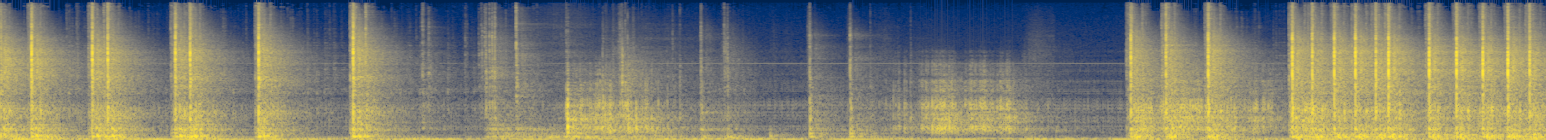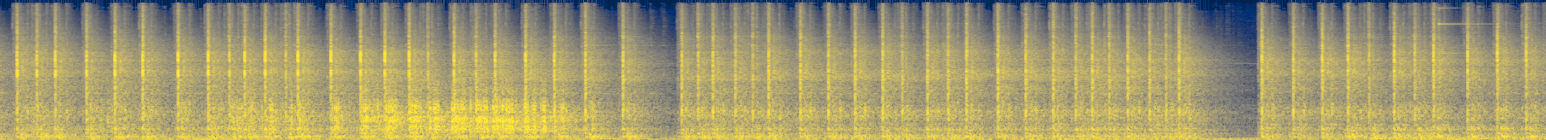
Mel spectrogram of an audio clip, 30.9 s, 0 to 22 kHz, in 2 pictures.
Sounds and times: typewriter 0:00.0 - 0:07.4
radio 0:08.8 - 0:10.7
typewriter 0:11.3 - 0:30.9
radio 0:11.3 - 0:12.9

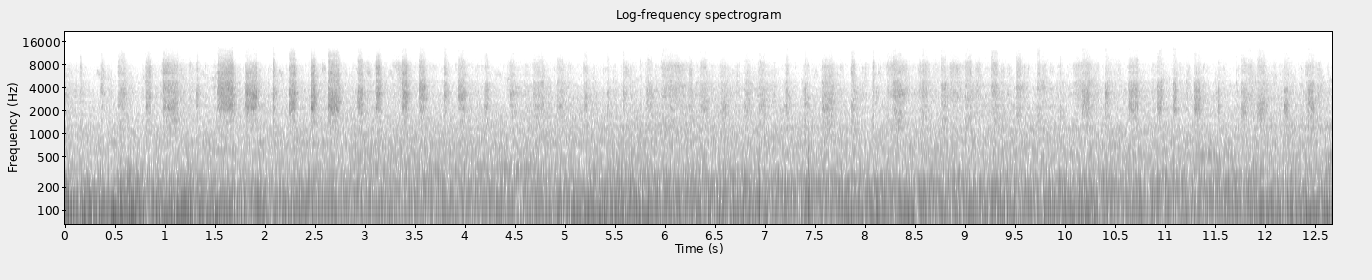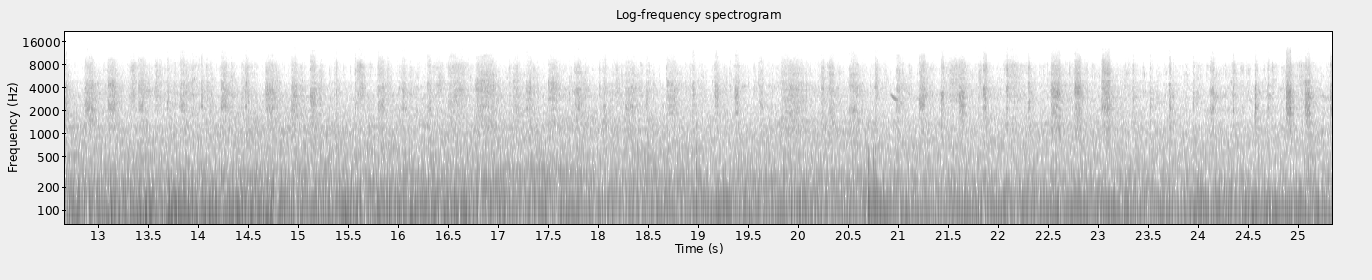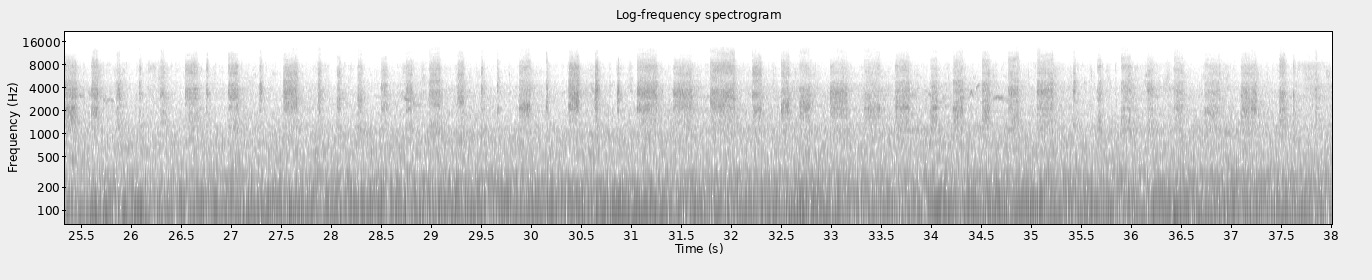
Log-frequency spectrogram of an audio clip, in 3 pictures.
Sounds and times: Freight Trains 0:00.0 - 0:38.0

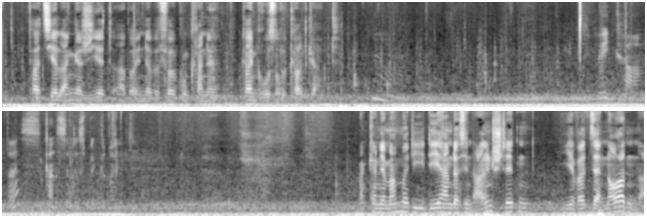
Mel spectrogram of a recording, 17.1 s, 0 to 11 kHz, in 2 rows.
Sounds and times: Driving a dirt road 0:00.0 - 0:17.1
motorway 0:00.0 - 0:17.1

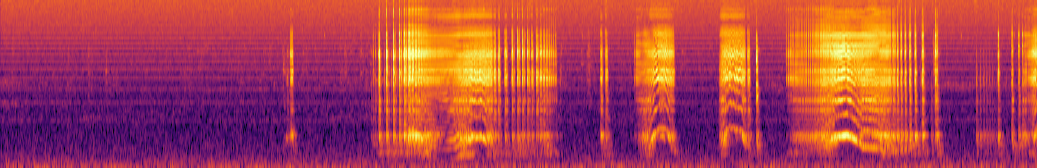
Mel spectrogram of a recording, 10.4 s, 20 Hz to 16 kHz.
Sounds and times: sailing yacht 0:03.7 - 0:10.3

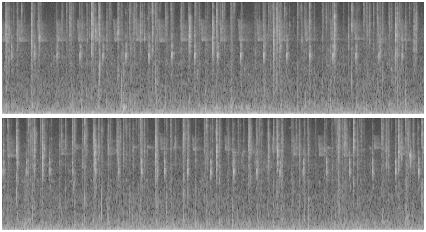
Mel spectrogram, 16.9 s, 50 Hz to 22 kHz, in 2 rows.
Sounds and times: water dripping from it's roof 0:00.0 - 0:16.8

